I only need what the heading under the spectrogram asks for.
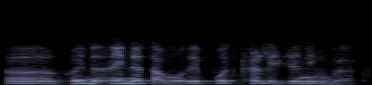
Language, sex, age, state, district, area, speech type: Manipuri, male, 18-30, Manipur, Bishnupur, rural, conversation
